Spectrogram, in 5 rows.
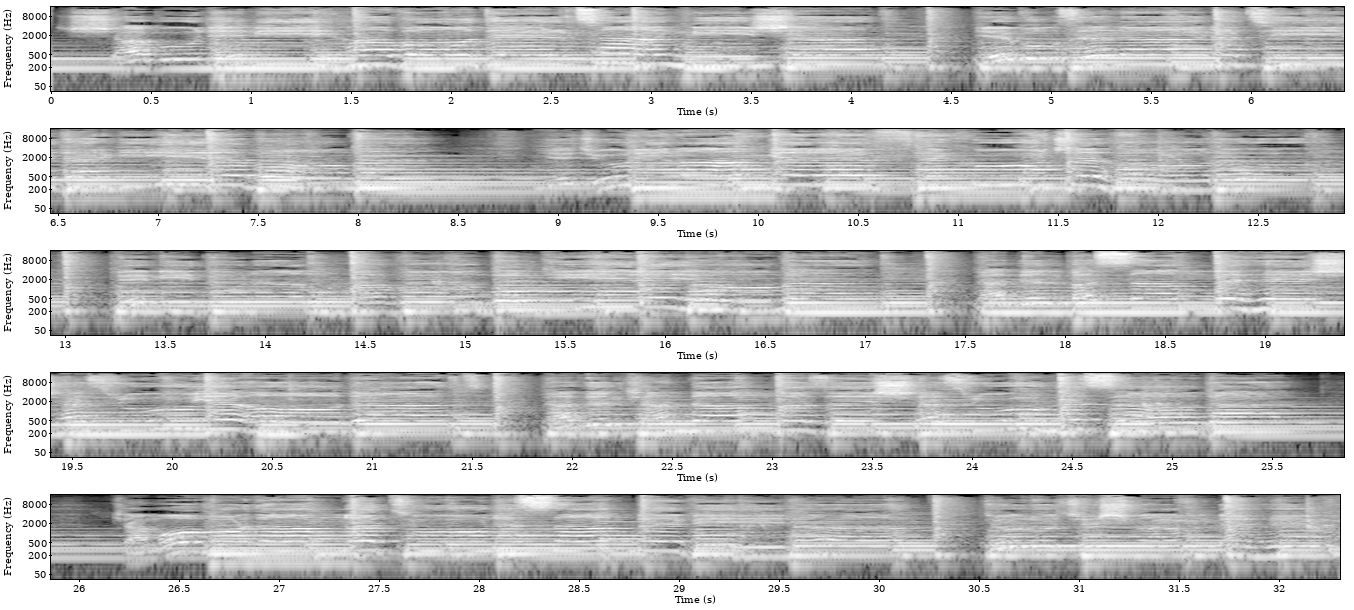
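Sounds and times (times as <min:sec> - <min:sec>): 
guitar: 0:00.0 - 0:32.3.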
